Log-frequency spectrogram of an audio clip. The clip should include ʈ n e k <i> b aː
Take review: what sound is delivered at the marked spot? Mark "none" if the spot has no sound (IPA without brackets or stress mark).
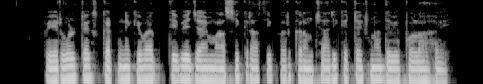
e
